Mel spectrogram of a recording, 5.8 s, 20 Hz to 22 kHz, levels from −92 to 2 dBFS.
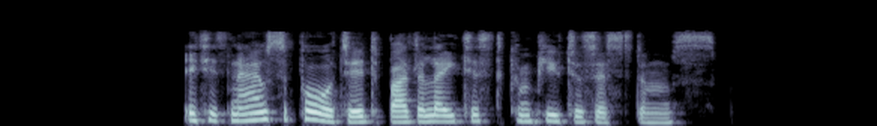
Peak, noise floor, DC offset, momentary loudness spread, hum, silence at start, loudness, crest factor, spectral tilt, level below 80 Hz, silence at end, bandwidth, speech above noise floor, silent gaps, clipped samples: -4 dBFS; under -90 dBFS; under 0.1%; 14 LU; none; 1.25 s; -21 LUFS; 18 dB; -5 dB/octave; -66 dBFS; 1.1 s; 8 kHz; over 69 dB; none; under 0.1%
